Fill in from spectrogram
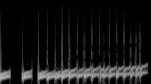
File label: Money Drop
